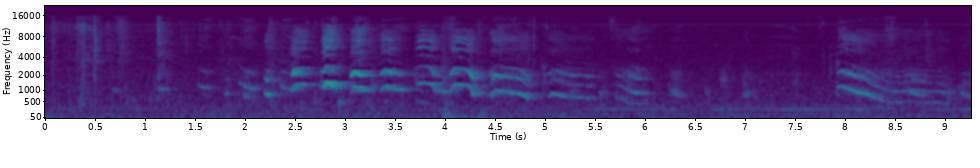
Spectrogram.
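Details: Cavalier King Charles Spaniel, a male, giving a rapid series of high, whining whimpers that slide downward, some overlapping, with a pause and then a final burst of falling whines near the end.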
